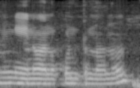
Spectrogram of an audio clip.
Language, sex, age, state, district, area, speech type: Telugu, female, 18-30, Telangana, Mahbubnagar, urban, spontaneous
